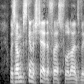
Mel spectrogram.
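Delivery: ordinary talk, nothing marked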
